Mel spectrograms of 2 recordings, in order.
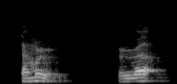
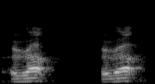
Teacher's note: You have to curl your tongue almost extreme to the back. For instance, the word Tamil itself, Tamil, ra, you have to curl your tongue, ra, ra. · The tip of the tongue, you have to curl it back against the part of the palate. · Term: retroflex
